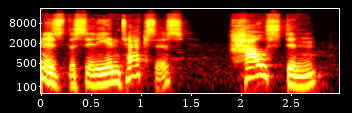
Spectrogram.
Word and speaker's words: Houston: Houston is the name of the street in New York City, aunque se escriba igual. Me recuerda a otra. The street in Beverly Hills is called Rodeo Drive. But if you go to see cowboys, you're going to a rodeo. Same word, different pronunciation, right?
